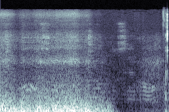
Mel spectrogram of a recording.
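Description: Rustling and scraping as hands handle a cardboard and plastic product box close to the microphone, stopping about one and a half seconds in.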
